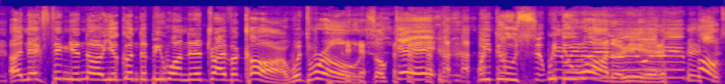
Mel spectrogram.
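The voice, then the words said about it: Put-on Italian accent. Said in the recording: “It's a dead-on Italian accent.”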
